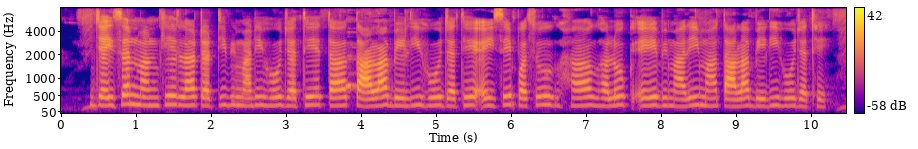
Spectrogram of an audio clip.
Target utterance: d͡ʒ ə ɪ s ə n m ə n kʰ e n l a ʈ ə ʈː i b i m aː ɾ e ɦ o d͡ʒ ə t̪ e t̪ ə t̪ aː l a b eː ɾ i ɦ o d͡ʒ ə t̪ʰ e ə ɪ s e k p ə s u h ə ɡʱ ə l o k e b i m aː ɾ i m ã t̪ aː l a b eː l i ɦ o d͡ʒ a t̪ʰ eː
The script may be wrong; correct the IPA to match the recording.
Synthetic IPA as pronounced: d͡ʒ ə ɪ s ə n m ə n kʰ e l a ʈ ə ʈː i b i m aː ɾ i ɦ o d͡ʒ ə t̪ e t̪ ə t̪ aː l a b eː l i ɦ o d͡ʒ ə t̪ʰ e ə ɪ s e p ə s u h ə ɡʱ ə l o k e b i m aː ɾ i m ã t̪ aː l a b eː l i ɦ o d͡ʒ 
